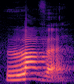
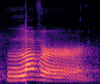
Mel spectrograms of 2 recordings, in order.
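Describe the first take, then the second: First: Lover as "luv-uh", final R silent; received pronunciation. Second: Lover as "luverr", R drawn out; West Country rhotic R. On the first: Teacher contrasting accents for learners, received pronunciation. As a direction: leave the R off lover, RP style. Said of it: "In received pronunciation, we do not pronounce the letter R". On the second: Teacher contrasting accents for learners, West Country rhotic R. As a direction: hold the curled R ending lover. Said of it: "but in the West Country accent, we do, the rhotic R". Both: Shown as a demonstration.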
